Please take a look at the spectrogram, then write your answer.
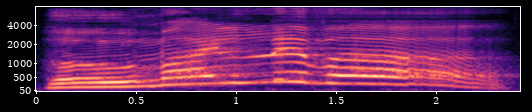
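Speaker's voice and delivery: very high, loud, very slow howl; anguished cry. A narrator's reading. Old dealer throwing the jacket on the shelf, howling. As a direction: howl it out in mock agony. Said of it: "cried the old man".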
